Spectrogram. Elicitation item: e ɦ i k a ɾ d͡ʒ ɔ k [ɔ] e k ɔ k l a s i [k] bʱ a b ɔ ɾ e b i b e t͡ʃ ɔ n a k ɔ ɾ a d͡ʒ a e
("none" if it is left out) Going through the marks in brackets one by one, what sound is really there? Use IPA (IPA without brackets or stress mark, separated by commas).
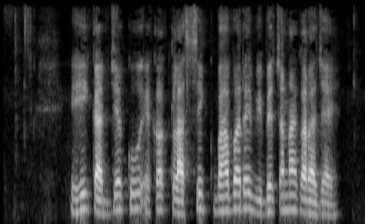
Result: u, k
